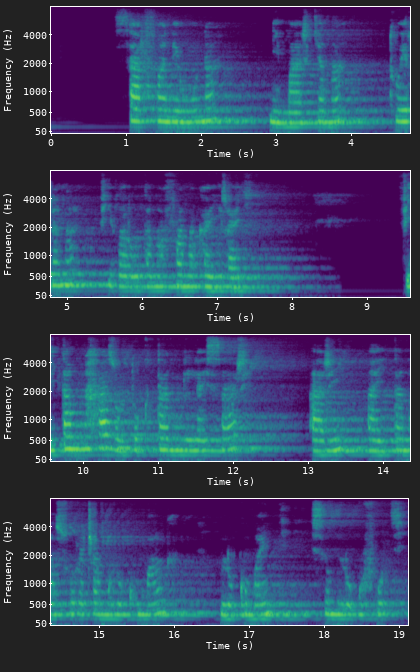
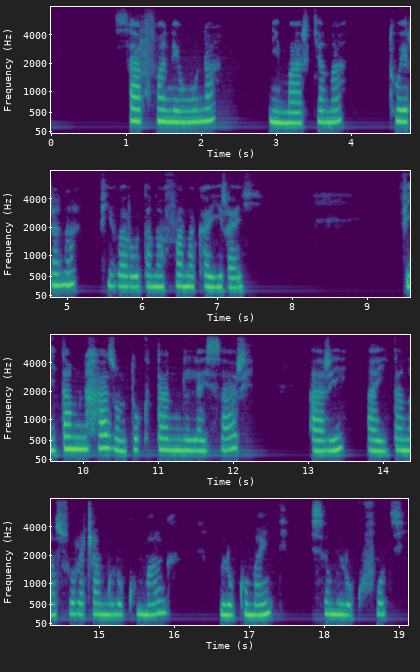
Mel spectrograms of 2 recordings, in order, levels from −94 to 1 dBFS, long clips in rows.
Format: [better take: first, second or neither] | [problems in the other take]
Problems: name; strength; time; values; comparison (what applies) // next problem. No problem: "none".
second | room echo; dies away in 1.9 s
